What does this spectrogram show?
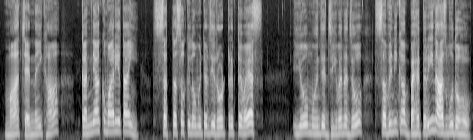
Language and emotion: Sindhi, happy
